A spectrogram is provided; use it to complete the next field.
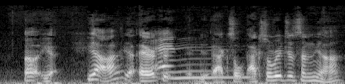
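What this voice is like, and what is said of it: Thick German accent. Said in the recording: “Thick German accent, but he speaks English.”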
